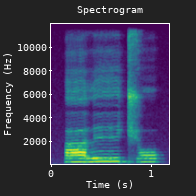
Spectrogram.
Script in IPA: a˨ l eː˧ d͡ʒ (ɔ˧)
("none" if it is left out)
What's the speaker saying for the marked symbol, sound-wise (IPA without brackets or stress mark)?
ɔ˧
